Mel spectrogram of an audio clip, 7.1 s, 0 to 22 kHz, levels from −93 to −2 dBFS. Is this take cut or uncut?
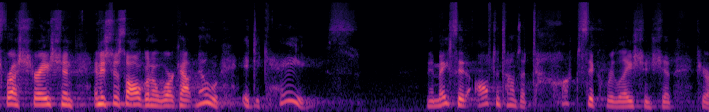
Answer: cut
